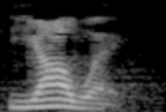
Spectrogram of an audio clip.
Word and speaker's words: Yahweh: It is spelled in the Hebrew Y-H-W-H, pronounced Yahweh.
